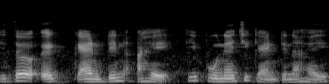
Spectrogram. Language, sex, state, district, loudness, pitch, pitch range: Marathi, male, Maharashtra, Pune, -27 LUFS, 140 Hz, 115-150 Hz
